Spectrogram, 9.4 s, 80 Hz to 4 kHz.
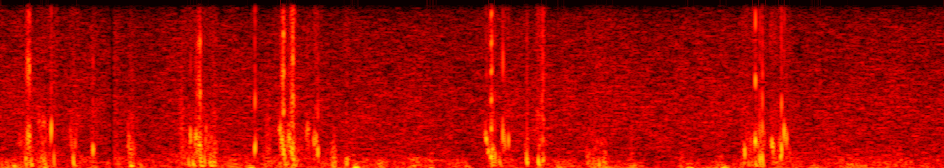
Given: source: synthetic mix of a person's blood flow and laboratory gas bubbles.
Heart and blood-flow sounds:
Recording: Doppler ultrasound of blood flow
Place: subclavian vein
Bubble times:
0.18-0.58 s: bubbles
0.70-0.79 s: bubbles
0.90-0.97 s: bubbles
1.27-1.36 s: bubbles
1.82-2.19 s: bubbles
2.51-2.59 s: bubbles
2.78-3.00 s: bubbles
3.05-3.22 s: bubbles
3.44-3.51 s: bubbles
4.82-5.12 s: bubbles
5.24-5.29 s: bubbles
5.36-5.47 s: bubbles
5.85-6.07 s: bubbles
7.42-7.91 s: bubbles
From the record:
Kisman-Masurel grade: 232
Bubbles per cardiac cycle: several, 3 to 8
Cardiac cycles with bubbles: 50 to 99%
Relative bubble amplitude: moderate (0.250 to 0.450)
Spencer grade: 3 (all of the cardiac periods contain showers or single bubble signals, but not dominating or overriding the cardiac motion signals)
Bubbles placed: anywhere in the cardiac cycle

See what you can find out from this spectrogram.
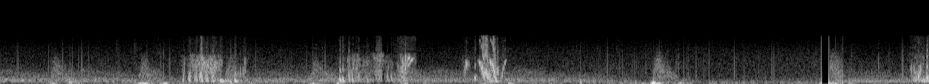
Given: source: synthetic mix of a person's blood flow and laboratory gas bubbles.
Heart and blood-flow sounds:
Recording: Doppler ultrasound of blood flow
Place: subclavian vein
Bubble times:
1.79-2.48 s: bubbles
3.37-3.94 s: bubbles
3.97-4.16 s: bubbles
4.62-5.07 s: bubbles
9.09-9.29 s: bubbles
From the record:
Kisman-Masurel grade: 222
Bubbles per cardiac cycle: several, 3 to 8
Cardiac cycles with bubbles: 10 to 50%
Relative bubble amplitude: moderate (0.250 to 0.450)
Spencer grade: 2 (many but less than half of the cardiac periods contain bubble signals, singularly or in groups)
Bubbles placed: anywhere in the cardiac cycle

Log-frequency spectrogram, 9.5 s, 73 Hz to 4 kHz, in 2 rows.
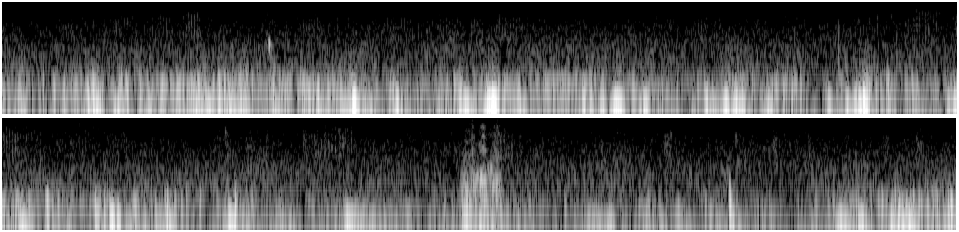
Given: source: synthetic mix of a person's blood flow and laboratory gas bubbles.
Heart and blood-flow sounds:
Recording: Doppler ultrasound of blood flow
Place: subclavian vein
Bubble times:
1.31-1.38 s: bubbles
7.06-7.29 s: bubbles
From the record:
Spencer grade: 2 (many but less than half of the cardiac periods contain bubble signals, singularly or in groups)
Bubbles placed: anywhere in the cardiac cycle

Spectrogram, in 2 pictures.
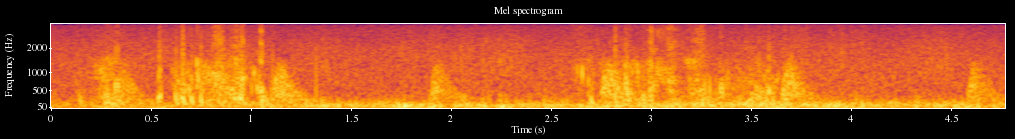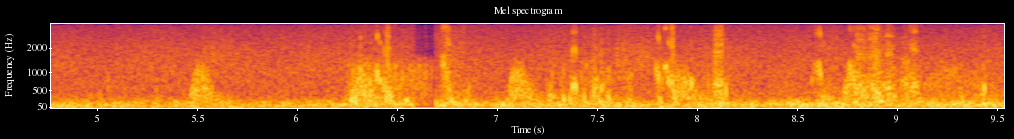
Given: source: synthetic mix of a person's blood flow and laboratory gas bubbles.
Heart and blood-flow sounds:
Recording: Doppler ultrasound of blood flow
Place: subclavian vein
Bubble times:
0.11-0.40 s: bubbles
0.51-1.14 s: bubbles
2.60-3.71 s: bubbles
6.23-6.92 s: bubbles
7.24-7.70 s: bubbles
7.76-8.18 s: bubbles
8.54-9.54 s: bubbles
From the record:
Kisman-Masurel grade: 333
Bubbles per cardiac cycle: rolling drumbeat, 9 or more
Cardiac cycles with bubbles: 50 to 99%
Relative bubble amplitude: loud (0.450 to 0.775)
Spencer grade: 3 (all of the cardiac periods contain showers or single bubble signals, but not dominating or overriding the cardiac motion signals)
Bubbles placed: anywhere in the cardiac cycle

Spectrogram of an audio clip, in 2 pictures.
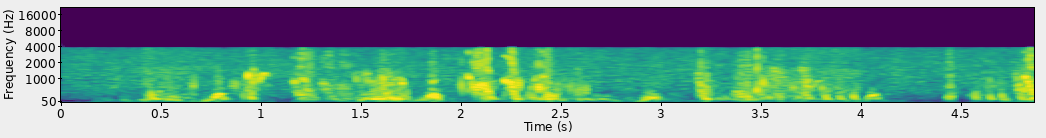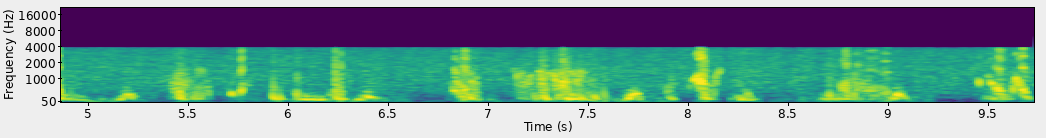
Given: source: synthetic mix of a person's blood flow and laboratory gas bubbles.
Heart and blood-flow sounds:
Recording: Doppler ultrasound of blood flow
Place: precordium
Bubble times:
0.40-0.68 s: bubbles
0.84-1.05 s: bubbles
1.14-1.74 s: bubbles
1.98-2.64 s: bubbles
3.16-4.00 s: bubbles
4.42-4.48 s: bubbles
4.53-4.94 s: bubbles
5.40-5.62 s: bubbles
5.67-5.81 s: bubbles
5.90-6.08 s: bubbles
6.19-6.32 s: bubbles
6.79-6.98 s: bubbles
7.11-7.62 s: bubbles
7.88-7.95 s: bubbles
7.99-8.36 s: bubbles
8.67-9.01 s: bubbles
9.44-9.74 s: bubbles
From the record:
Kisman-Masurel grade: 242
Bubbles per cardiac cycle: several, 3 to 8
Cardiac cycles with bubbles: 100%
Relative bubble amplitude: moderate (0.250 to 0.450)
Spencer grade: 3 (all of the cardiac periods contain showers or single bubble signals, but not dominating or overriding the cardiac motion signals)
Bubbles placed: only in the low amplitude regions of the cardiac cycle

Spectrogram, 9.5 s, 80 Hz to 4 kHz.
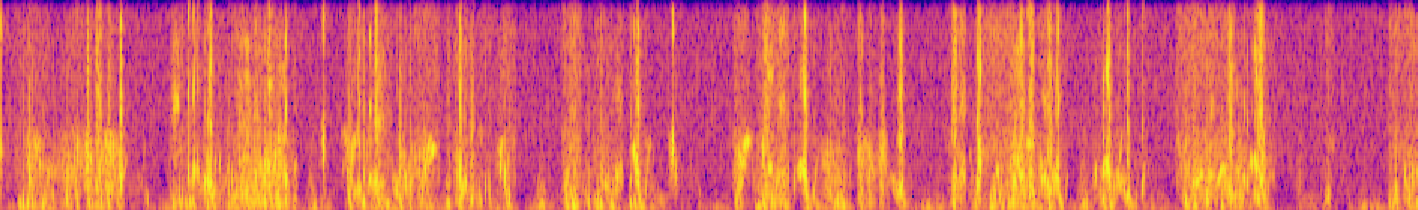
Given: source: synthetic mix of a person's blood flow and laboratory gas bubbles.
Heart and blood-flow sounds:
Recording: Doppler ultrasound of blood flow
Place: precordium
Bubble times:
0.00-0.85 s: bubbles
1.11-1.99 s: bubbles
2.12-2.19 s: bubbles
2.27-2.92 s: bubbles
2.95-3.44 s: bubbles
3.73-4.34 s: bubbles
4.43-4.54 s: bubbles
4.87-6.08 s: bubbles
6.31-7.12 s: bubbles
7.26-7.66 s: bubbles
7.83-8.49 s: bubbles
8.81-8.89 s: bubbles
9.24-9.46 s: bubbles
From the record:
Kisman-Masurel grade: 444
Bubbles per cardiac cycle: continuous sound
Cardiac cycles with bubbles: 100%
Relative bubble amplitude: maximal (0.775 to 0.999)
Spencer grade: 4 (maximum detectable bubble signal sounding continuously throughout systole and diastole of every cardiac period, and overriding the amplitude of the normal cardiac signals)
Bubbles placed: only in the low amplitude regions of the cardiac cycle

